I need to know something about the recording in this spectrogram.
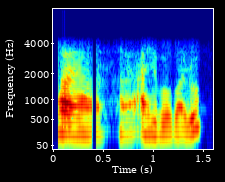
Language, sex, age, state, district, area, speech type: Assamese, female, 60+, Assam, Darrang, rural, conversation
